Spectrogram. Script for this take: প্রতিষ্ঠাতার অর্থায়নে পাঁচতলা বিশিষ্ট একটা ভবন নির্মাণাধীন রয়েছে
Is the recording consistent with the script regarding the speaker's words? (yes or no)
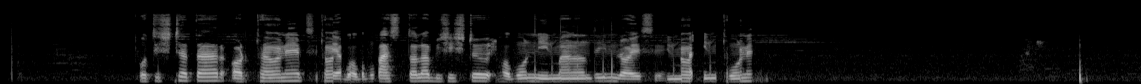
no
